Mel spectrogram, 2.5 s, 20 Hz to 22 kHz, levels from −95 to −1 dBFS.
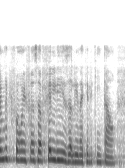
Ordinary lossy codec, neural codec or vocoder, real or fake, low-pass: none; codec, 16 kHz, 16 kbps, FreqCodec, smaller model; fake; 7.2 kHz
